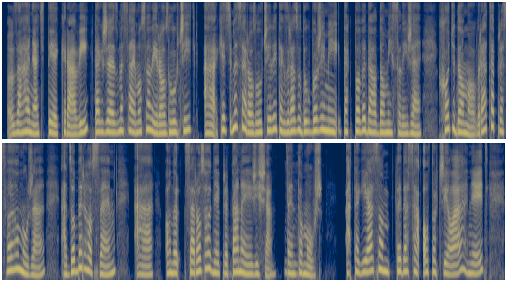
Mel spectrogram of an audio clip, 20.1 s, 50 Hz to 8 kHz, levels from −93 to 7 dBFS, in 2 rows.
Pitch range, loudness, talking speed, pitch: 200-245 Hz, -18 LUFS, 150 wpm, 220 Hz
